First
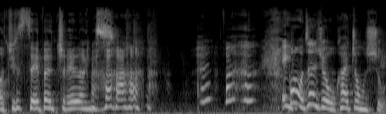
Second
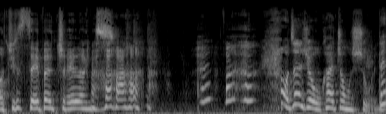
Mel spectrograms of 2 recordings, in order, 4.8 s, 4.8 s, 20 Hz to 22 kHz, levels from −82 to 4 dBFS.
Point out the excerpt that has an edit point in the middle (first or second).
second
